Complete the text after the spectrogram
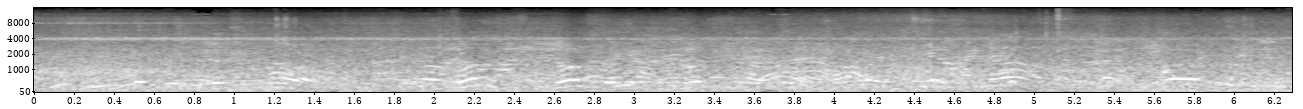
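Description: A tram rolls up slowly and comes to a stop.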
